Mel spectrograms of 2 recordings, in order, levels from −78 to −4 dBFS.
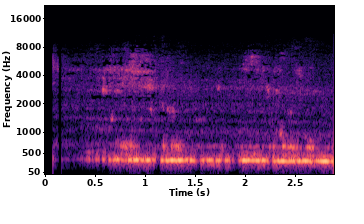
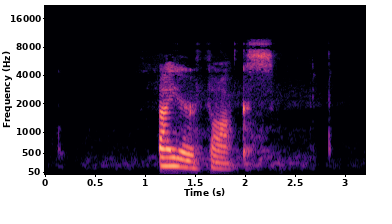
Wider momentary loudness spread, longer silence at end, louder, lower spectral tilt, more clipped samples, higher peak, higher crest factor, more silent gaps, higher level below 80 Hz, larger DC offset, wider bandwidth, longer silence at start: about the same, 12 LU vs 10 LU; second, 0 s vs 0.95 s; about the same, -23 LUFS vs -23 LUFS; about the same, -4 dB/octave vs -4 dB/octave; neither; second, -10 dBFS vs -4 dBFS; second, 12 dB vs 22 dB; neither; first, -70 dBFS vs -76 dBFS; neither; second, 9 kHz vs 10 kHz; second, 0.05 s vs 1.15 s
